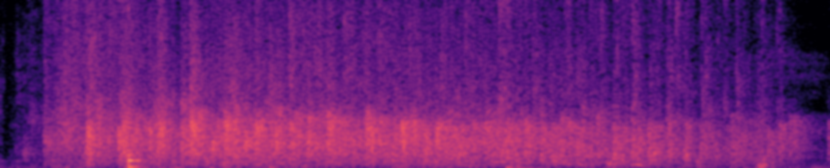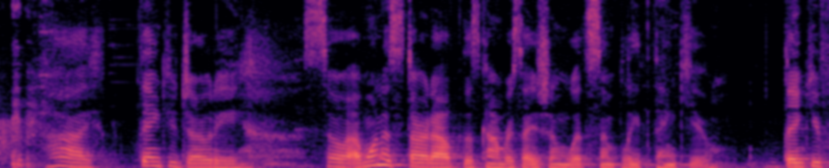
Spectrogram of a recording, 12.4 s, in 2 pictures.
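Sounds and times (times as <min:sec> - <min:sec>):
audience applause welcoming panelists at a City Club of Cleveland event: 0:00.0 - 0:06.5
speech: 0:06.6 - 0:12.4.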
